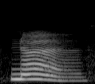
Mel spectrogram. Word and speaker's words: nerves: is very good nerves nerves one more time very good nerves with that v sound nerves let's see if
